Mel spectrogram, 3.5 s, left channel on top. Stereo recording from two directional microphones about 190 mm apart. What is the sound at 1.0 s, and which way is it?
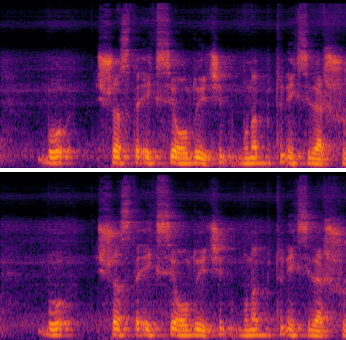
A man's voice, 25° left (ahead or behind).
